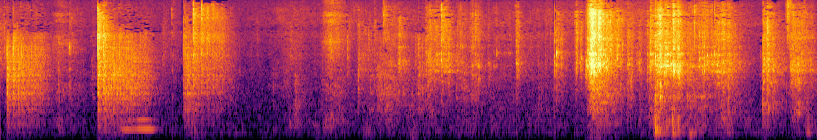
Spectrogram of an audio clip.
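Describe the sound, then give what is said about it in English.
Small hard objects clatter and rattle against a tabletop in repeated bursts, like dice being handled, rolled and shaken, fairly clear with short clicks in between. “Ah, yes, your dice.”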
